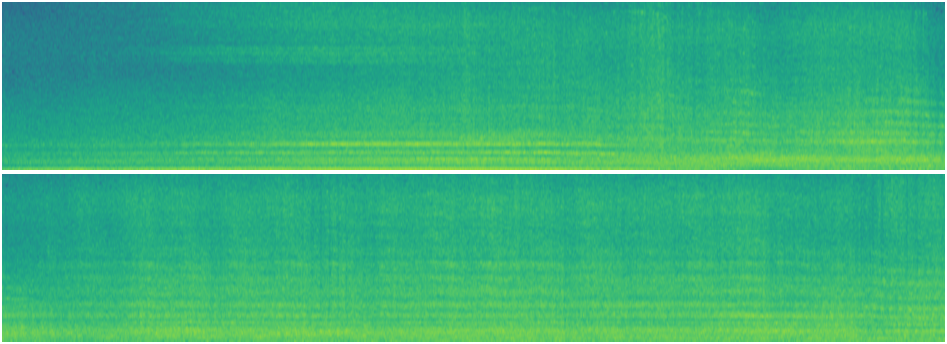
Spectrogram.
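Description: Diesel-hauled freight train of spoil wagons passing close by. The locomotive's engine drones low for roughly the first ten seconds, then the wagons roll past with steady wheel rumble and clatter.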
